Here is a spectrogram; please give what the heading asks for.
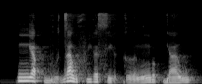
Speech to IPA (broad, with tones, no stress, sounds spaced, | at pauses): ɲ a˥˨ p̚ b u˩˧ d a˥˨ w f i˧ ə̯ s i˧˩ ə̯ k ɤː˩˧ n ŋ oː˥˨ k̚ j a˧˥ w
